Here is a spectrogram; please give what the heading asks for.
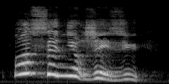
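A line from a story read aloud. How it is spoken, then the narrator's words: Exclaimed. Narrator (French): s'écria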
